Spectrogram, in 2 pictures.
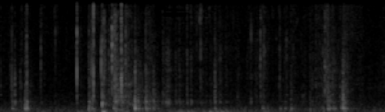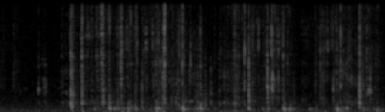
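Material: Soap.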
